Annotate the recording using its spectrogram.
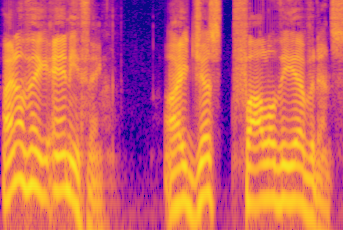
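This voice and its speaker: A man uses a raspy, put-on character voice, fairly high in pitch, with lively intonation. He keeps a moderate pace against a quiet background. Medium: read story. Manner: understated, level.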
